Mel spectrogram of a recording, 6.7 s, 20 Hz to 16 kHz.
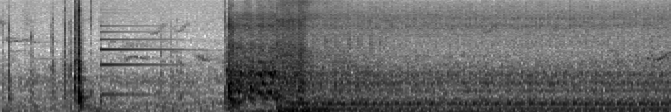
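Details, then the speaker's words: VW Golf, 7461 miles, sat six to seven years on half a tank of possibly stale fuel, flat battery; first start catches at once into a smooth, even idle with no knocks or misses; sounds sweet. "well that straight away sounds as sweet as they're not"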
